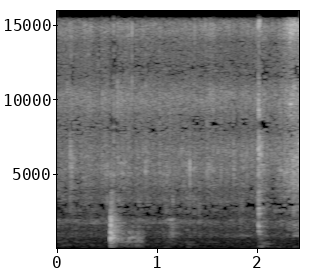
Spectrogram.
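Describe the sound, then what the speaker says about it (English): Onions in a frying pan are stirred, giving a couple of sharp scraping clinks over a quiet, steady sizzle. "Going to stir them up a little bit."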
